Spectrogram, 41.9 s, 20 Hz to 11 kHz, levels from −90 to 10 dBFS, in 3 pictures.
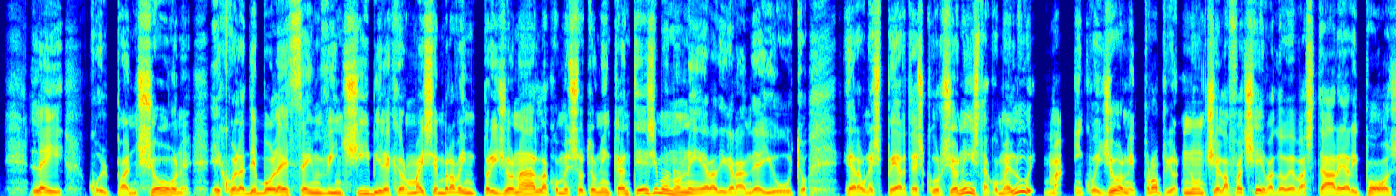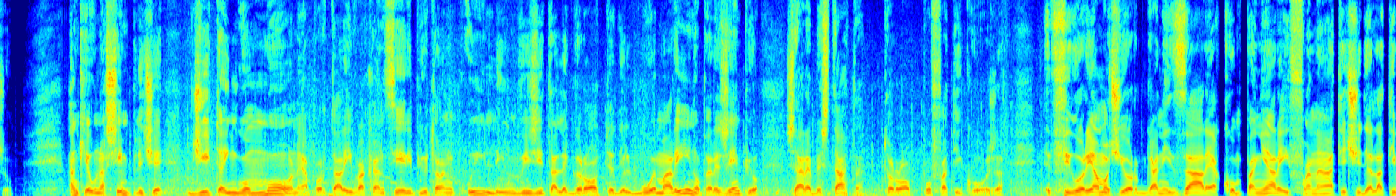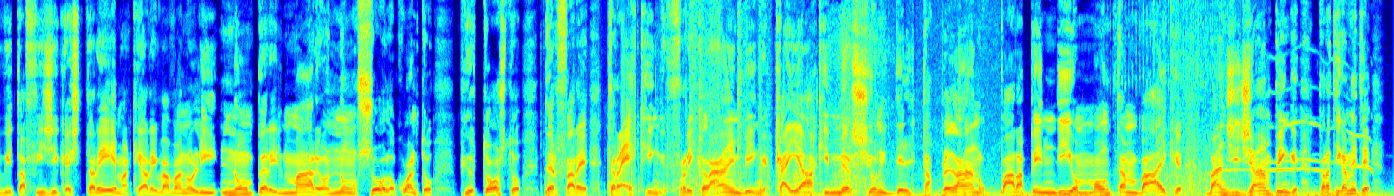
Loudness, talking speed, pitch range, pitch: -16 LUFS, 140 wpm, 105-140 Hz, 120 Hz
